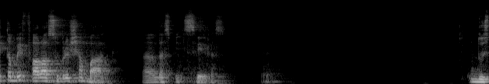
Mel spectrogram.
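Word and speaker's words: Sabbat: Eu falo Shabat, mas é Sabat também. Já vi pessoas pronunciando dessa maneira. Então, a pronuncia igual. Inclusive o meu orientador na época falava dessa maneira, assembleia noturna imaginária de bruxas e demônios.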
